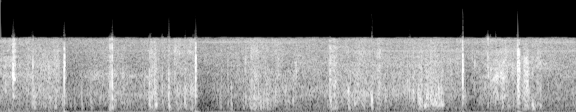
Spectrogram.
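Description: Footsteps in snow, an irregular run of short noisy strokes, with some handling noise from the camera being carried.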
